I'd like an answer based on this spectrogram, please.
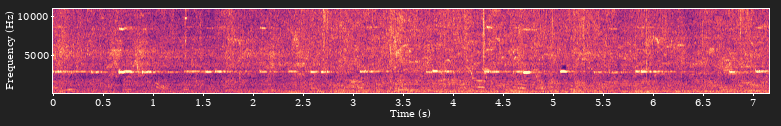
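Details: Many Australian native bees around the hive, their buzzing forming a rough continuous hum that swells and fades, with a constant fine high-pitched whine carrying through the background.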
